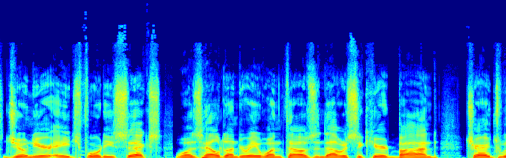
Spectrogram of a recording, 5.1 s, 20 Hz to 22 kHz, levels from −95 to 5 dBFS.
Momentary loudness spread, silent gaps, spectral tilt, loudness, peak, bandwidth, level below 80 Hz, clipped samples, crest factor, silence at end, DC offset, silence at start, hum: 5 LU; none; -6.5 dB/octave; -15 LUFS; 0 dBFS; 13 kHz; -46 dBFS; under 0.1%; 14 dB; 0 s; under 0.1%; 0.05 s; none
